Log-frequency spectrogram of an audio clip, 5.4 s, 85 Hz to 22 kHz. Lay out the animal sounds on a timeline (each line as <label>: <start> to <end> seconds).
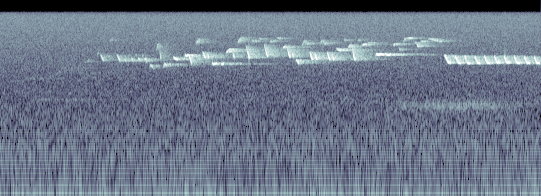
Winter Wren (Troglodytes hiemalis): 0.8 to 5.4 seconds
Hairy Woodpecker (Dryobates villosus): 3.9 to 5.1 seconds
